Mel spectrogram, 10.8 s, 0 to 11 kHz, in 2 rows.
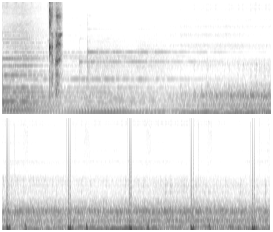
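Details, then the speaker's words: Dramatized fetal heartbeat from a monitor in a TV drama scene: regular soft whooshing thumps, about 49 a minute, over background music. "हां ना ये तुम्हारी baby की दिल की धड़कन है"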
